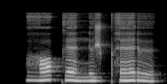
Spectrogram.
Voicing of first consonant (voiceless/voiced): voiced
